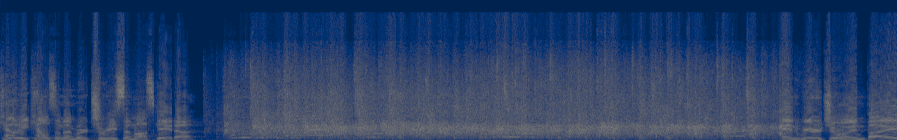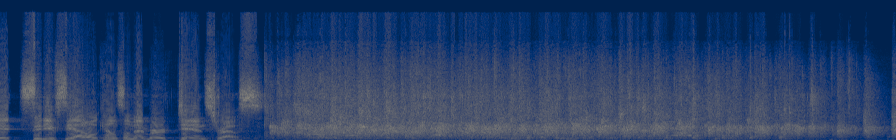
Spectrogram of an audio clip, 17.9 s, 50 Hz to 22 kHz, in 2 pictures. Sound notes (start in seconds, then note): 2.0 applause; 11.5 applause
